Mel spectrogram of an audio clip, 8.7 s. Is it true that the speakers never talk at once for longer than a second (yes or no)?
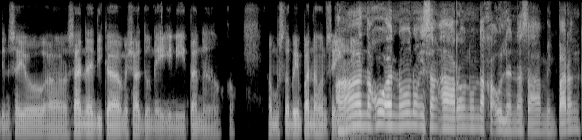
yes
